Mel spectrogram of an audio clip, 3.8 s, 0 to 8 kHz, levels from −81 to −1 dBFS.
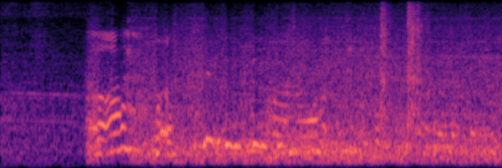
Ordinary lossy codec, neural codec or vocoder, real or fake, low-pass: none; none; real; none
